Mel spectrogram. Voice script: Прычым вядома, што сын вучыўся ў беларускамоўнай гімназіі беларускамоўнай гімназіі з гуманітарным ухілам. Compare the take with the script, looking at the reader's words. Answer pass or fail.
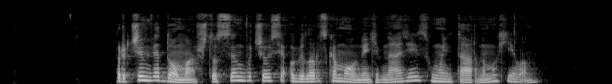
fail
